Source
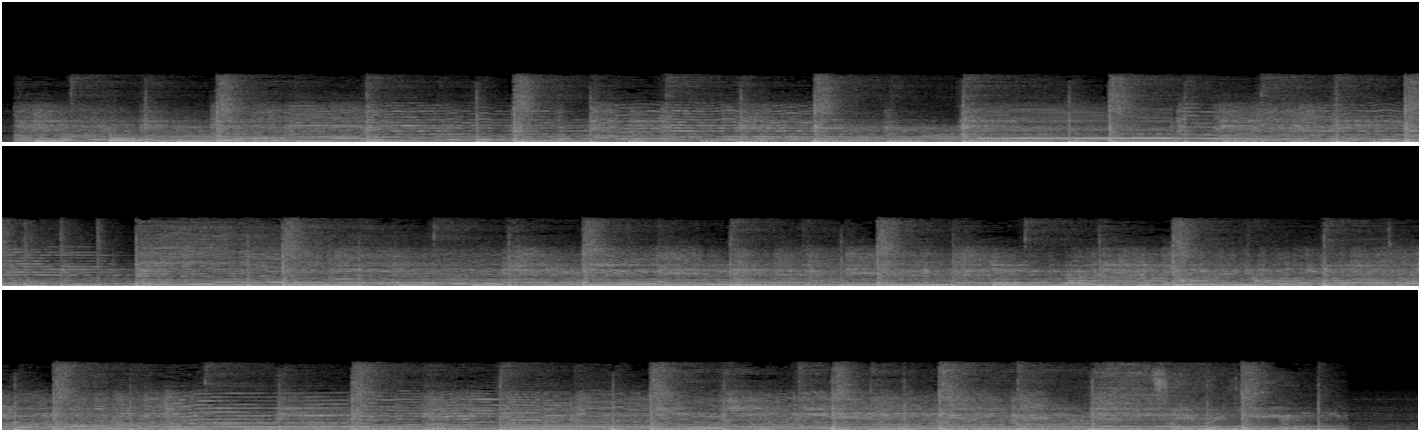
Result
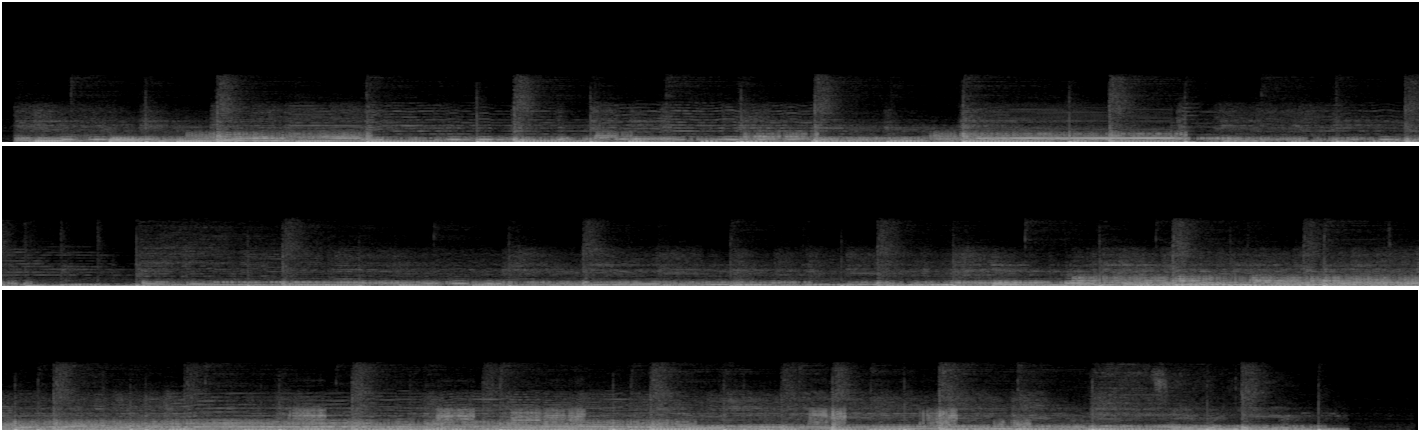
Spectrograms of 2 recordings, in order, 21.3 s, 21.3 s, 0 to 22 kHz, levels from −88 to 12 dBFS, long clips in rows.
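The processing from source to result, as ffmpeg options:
-filter_complex "[0:a]asplit=3[s0][s1][s2];[s0]afade=t=out:st=5.92:d=0.02[s3];[s1]flanger=delay=6.1:depth=9.8:regen=-54:speed=1.6:shape=sinusoidal,afade=t=in:st=5.92:d=0.02,afade=t=out:st=11.78:d=0.02[s4];[s2]afade=t=in:st=11.78:d=0.02[s5];[s3][s4][s5]amix=inputs=3:normalize=0,asplit=3[s6][s7][s8];[s6]afade=t=out:st=12.62:d=0.02[s9];[s7]aecho=1:1:654:0.562,afade=t=in:st=12.62:d=0.02,afade=t=out:st=18.14:d=0.02[s10];[s8]afade=t=in:st=18.14:d=0.02[s11];[s9][s10][s11]amix=inputs=3:normalize=0,afwtdn=0.0282,equalizer=f=340:w=4.8:g=-7"

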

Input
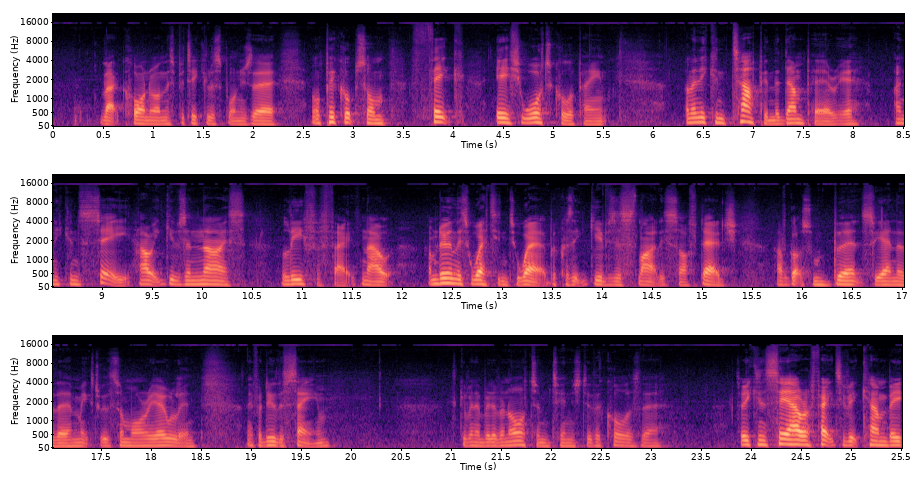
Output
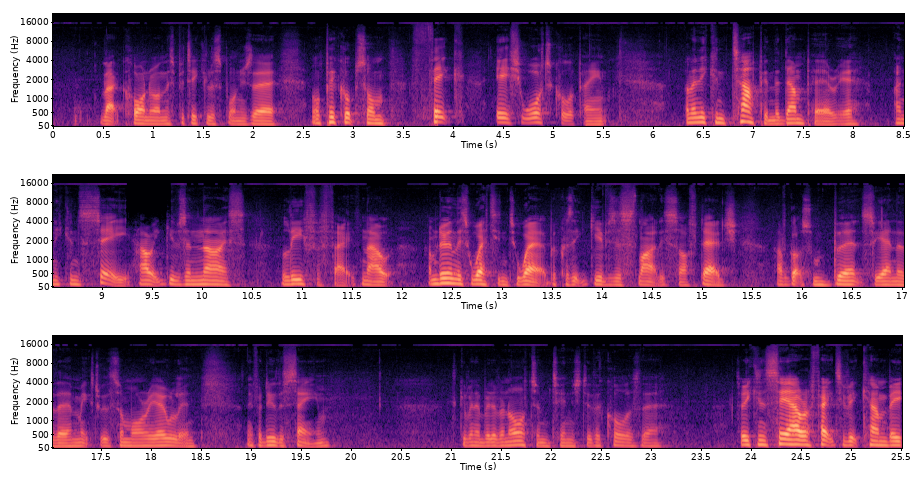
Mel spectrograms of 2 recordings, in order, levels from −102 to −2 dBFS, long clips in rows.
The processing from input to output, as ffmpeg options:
-filter_complex "[0:a]asettb=1/sr,asplit=3[s0][s1][s2];[s0]atrim=end=3.854[s3];[s1]atrim=start=3.85:end=5.34,asetpts=PTS-STARTPTS,afade=t=in:d=0.004:c=qsin,afade=t=out:st=1.486:d=0.004:c=qsin,highpass=f=480:p=1[s4];[s2]atrim=start=5.336[s5];[s3][s4]acrossfade=d=0.004:c1=hsin:c2=qsin[s6];[s6][s5]acrossfade=d=0.004:c1=qsin:c2=hsin,asettb=1/sr,asplit=3[s7][s8][s9];[s7]atrim=end=9.254[s10];[s8]atrim=start=9.25:end=9.7,asetpts=PTS-STARTPTS,afade=t=in:d=0.004:c=qsin,afade=t=out:st=0.446:d=0.004:c=qsin,lowpass=2300[s11];[s9]atrim=start=9.696[s12];[s10][s11]acrossfade=d=0.004:c1=hsin:c2=qsin[s13];[s13][s12]acrossfade=d=0.004:c1=qsin:c2=hsin,asettb=1/sr,asplit=3[s14][s15][s16];[s14]atrim=end=18.564[s17];[s15]atrim=start=18.56:end=19.72,asetpts=PTS-STARTPTS,afade=t=in:d=0.004:c=qsin,afade=t=out:st=1.156:d=0.004:c=qsin,equalizer=f=1400:t=o:w=0.84:g=-9.5[s18];[s16]atrim=start=19.716[s19];[s17][s18]acrossfade=d=0.004:c1=hsin:c2=qsin[s20];[s20][s19]acrossfade=d=0.004:c1=qsin:c2=hsin"

